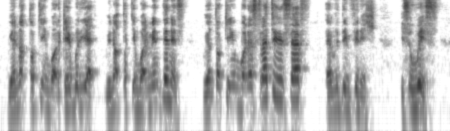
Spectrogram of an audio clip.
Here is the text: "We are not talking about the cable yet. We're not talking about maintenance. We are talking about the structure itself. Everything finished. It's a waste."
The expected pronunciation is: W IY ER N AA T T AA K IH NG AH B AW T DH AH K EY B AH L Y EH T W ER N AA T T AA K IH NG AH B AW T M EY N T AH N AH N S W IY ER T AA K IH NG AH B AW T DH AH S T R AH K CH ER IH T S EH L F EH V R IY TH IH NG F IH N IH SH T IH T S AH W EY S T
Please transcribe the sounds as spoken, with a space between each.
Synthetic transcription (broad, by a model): W IY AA N AA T T AA K IH NG AH B AW T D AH K EY B AH L Y EH T W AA N AA T T AA K IH NG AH B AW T M EY N T AH N AH N S W IY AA T AA K IH NG AH B AW T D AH S T R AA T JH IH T S EH L F EH V R IY T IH NG F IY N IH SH IH T S AH W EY S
